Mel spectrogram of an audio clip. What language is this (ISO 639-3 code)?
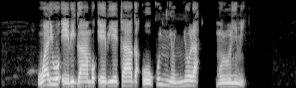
lug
